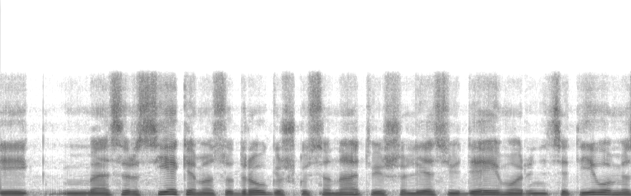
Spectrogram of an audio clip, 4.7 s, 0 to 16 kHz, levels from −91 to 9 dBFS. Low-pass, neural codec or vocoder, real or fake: 9.9 kHz; vocoder, 22.05 kHz, 80 mel bands, WaveNeXt; fake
